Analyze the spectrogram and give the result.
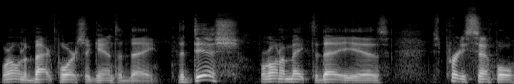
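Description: Fairly low in pitch with ordinary variation, a man talks at a fairly quick pace. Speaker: home cook video host. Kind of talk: casual cooking tutorial. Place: garden.

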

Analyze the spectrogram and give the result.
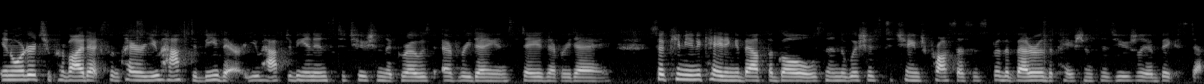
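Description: The speech rushes along at a very fast pace with hardly any pauses, in a monotone, flat intonation. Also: woman. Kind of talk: interview answer. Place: garden. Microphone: lapel.

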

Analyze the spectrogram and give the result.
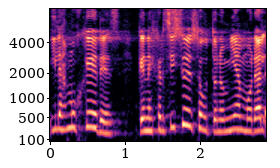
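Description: Against a quiet background, a woman with a high pitch and a dark, mellow tone speaks at a moderate pace with ordinary pitch variation. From Argentina, Entre Ríos (Concordia); Entre Ríos, Argentina. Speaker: general practitioner doctor, activist. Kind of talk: formal speech to a legislative committee. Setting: committee hearing room. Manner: formal. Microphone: podium.

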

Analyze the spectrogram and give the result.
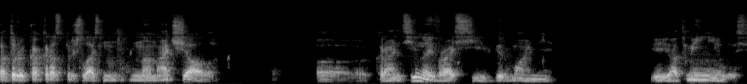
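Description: Speaking at a moderate pace, a man is heard. Little noise sits behind him. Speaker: composer. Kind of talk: online panel discussion. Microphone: video call.

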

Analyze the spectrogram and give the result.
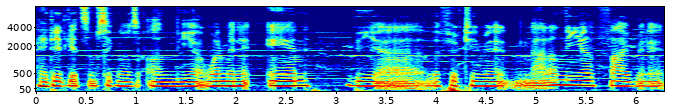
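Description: Delivery is at a moderate pace with fairly even intonation. The sound is dry with no echo, and faint music plays in the background. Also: man. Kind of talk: casual trading commentary. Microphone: studio mic.

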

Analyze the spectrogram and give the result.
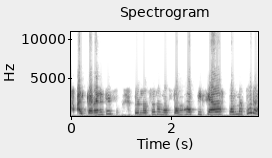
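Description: With a dry, close sound and no echo, a woman speaks at a moderate pace with ordinary pitch variation. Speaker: YouTuber. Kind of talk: casual chat. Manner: animated.

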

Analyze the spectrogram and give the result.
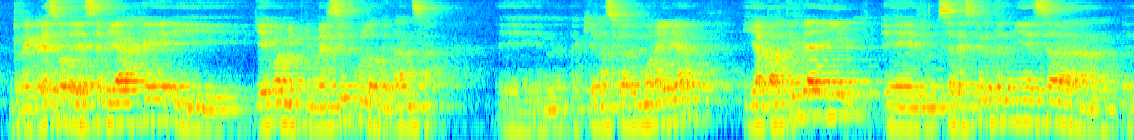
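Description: Amid strong room echo, a man talks at a fairly slow pace, with medium pitch, ordinary pitch variation and a slightly mellow tone.

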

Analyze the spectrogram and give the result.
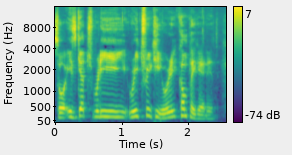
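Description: Speaking fairly quickly, a man talks in a French accent. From France. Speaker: conference speaker, software developer; conference speaker. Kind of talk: conference talk Q&A. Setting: conference room with audience. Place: hall.

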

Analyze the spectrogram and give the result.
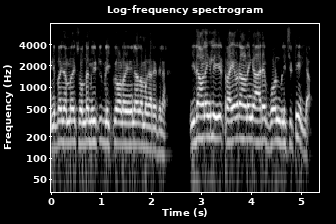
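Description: A man's fairly high voice shows ordinary pitch variation. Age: 50s. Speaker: eyewitness bus passenger. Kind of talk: phone interview testimony. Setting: phone call. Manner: halting, repetitive.

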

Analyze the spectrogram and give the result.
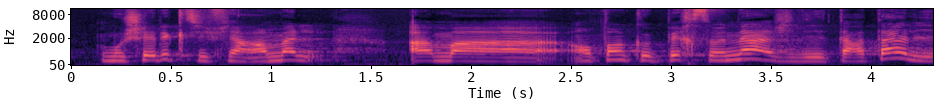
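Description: At a moderate pace, a woman with a fairly high pitch talks in a plain, everyday voice. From Tunisia. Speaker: actress. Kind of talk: interview.

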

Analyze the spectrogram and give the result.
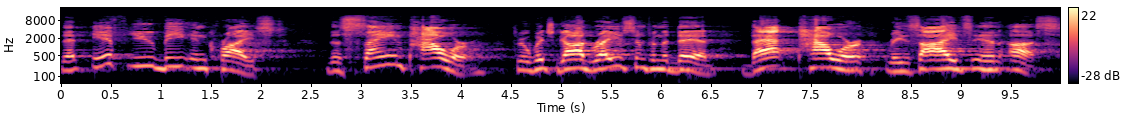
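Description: A man speaks at a very slow pace. His voice is high, with ordinary pitch variation. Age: 60s. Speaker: pastor and religion professor; pastor, religion professor. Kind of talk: sermon. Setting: chapel worship service. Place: church. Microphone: lapel.

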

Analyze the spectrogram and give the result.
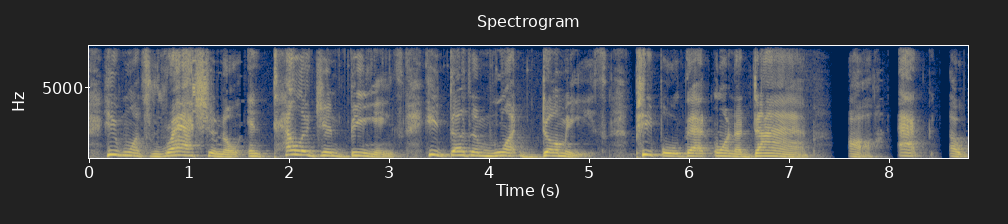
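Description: A woman speaks at a very slow pace, her pitch swinging very widely, her voice somewhat breathy. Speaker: pastor. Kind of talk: sermon. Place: studio. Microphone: studio mic.

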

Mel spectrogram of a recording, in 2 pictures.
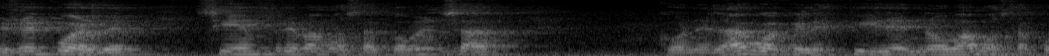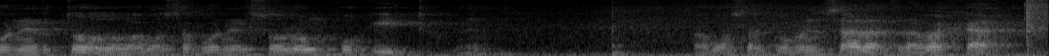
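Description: Over light background noise and audible room echo, a man speaks fairly slowly with fairly even intonation. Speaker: cooking instructor. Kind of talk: tutorial. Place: kitchen.

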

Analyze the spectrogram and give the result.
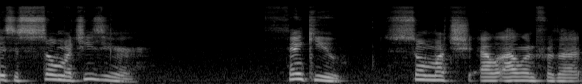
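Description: Here a woman with a fairly low pitch speaks at a very slow pace. She takes long, frequent pauses, with ordinary pitch variation. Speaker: gaming YouTuber. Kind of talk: gameplay commentary. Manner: animated.

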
